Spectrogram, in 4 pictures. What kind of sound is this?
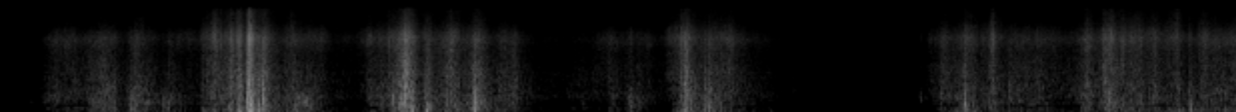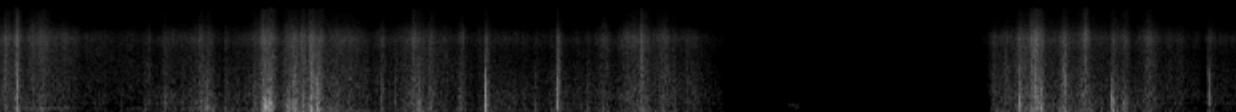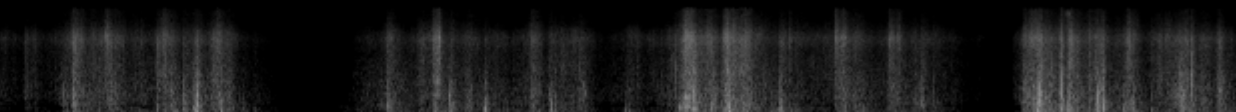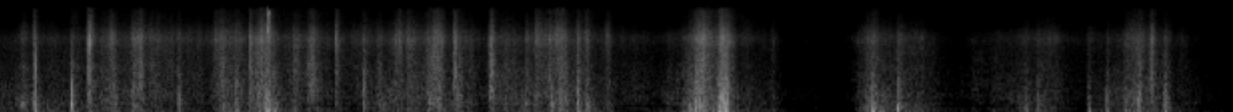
Shirt Clothing Movement - Mono audio.
blankit, cloth, clothes, clothing, cotton, dressing, foley, movement, pants, rubbing, rustle, rustling, sheet, shirt, swish, textile, wear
